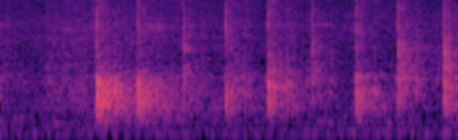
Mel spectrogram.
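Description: Hand clapping: a quick run of sharp claps, about four or five a second, starting about half a second in.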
